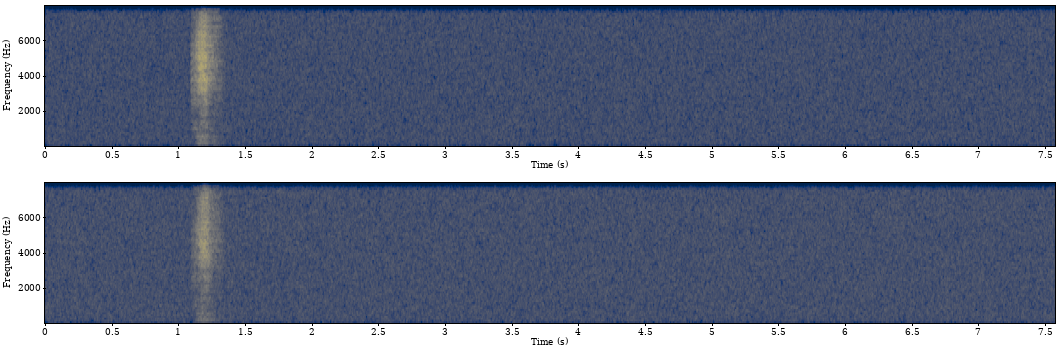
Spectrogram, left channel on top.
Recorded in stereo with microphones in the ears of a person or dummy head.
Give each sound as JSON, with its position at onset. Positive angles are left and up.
{"t": 1.1, "sound": "a squeak", "side_deg": 30, "distance_m": 2.5}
